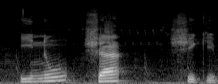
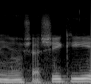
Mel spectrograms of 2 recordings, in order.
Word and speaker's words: Inuyashiki: Inuyashiki, ponele. – Muy bien, Inuyashiki.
